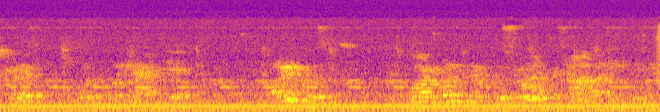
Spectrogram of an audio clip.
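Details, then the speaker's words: Casablanca Four Seasons III ceiling fan on a variable speed control, set a quarter turn to medium: steady low hum with a strong electrical buzz underneath; the motor buzzes noticeably on the control. "Give it a quarter of a turn. Kind of a medium. Man, that is buzzy."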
